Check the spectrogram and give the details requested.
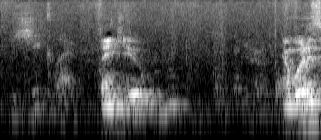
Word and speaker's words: giclée: It's a French word. It is. Pronounced giclée.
